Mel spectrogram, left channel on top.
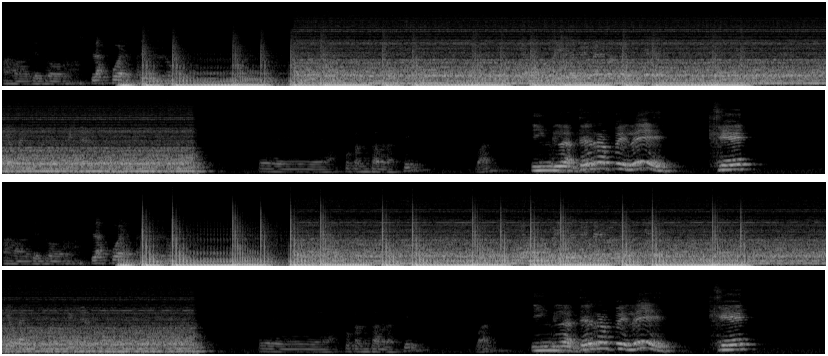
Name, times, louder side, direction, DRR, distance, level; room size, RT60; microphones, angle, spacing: voice 1, 0.0-2.0 2.9-3.9 5.2-7.1 8.2-9.5 10.8-12.4 13.0-13.2 13.9-14.1, equal, 5° left, -2 dB, 0.6 m, -41 dB
sound 1, 1.1-7.5, right 2 dB, 75° right, 0.4 m, -23 dB
voice 2, 1.4-1.8 4.7-6.0 13.5-14.9 15.3-15.6, equal, 60° left, 0 dB, 1.7 m, -34 dB
sound 2, 2.9-10.2, left 2 dB, 80° left, 1.3 m, -32 dB
3.9 x 2.2 x 3.1 m, 0.31 s
head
